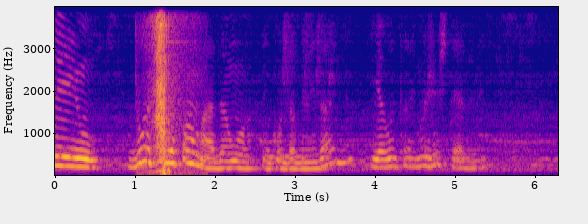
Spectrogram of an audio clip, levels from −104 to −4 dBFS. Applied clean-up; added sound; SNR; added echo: none; Fireworks; 0 dB; reverberation time 0.4 s.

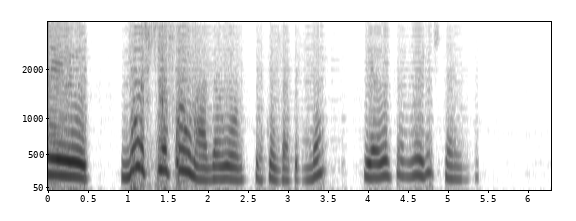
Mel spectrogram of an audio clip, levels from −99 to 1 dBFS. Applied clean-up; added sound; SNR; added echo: neural separator model SepFormer WHAMR!.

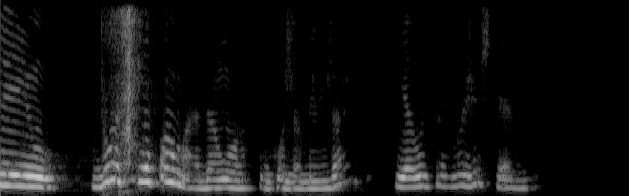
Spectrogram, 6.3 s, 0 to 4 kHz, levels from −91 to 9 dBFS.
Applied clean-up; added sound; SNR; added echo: neural mask model DeepFilterNet 3.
